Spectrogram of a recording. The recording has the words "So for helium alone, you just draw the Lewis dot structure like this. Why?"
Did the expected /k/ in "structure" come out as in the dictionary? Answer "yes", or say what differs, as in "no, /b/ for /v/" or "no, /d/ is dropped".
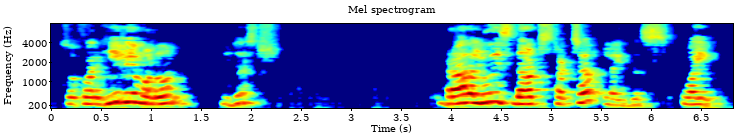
yes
